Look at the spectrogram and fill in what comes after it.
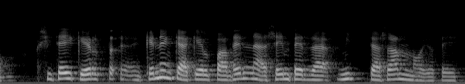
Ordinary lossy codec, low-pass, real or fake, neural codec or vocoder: none; 14.4 kHz; real; none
